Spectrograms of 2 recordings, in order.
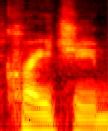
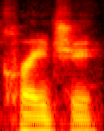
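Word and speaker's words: Krejčí: I don't either, but I'm pretty sure it's pronounced Krejci, just based on hockey. Okay. For the Pacers, they are on a back-to-back. They played the Penguins, not Penguins. I got you in hockey mode. Yeah, I know. You just said it, and it put me dead in. I'm just saying, mode. David Krejci's been around for a long time. It's pronounced Krejci, so I'm assuming it's pronounced the same way.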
